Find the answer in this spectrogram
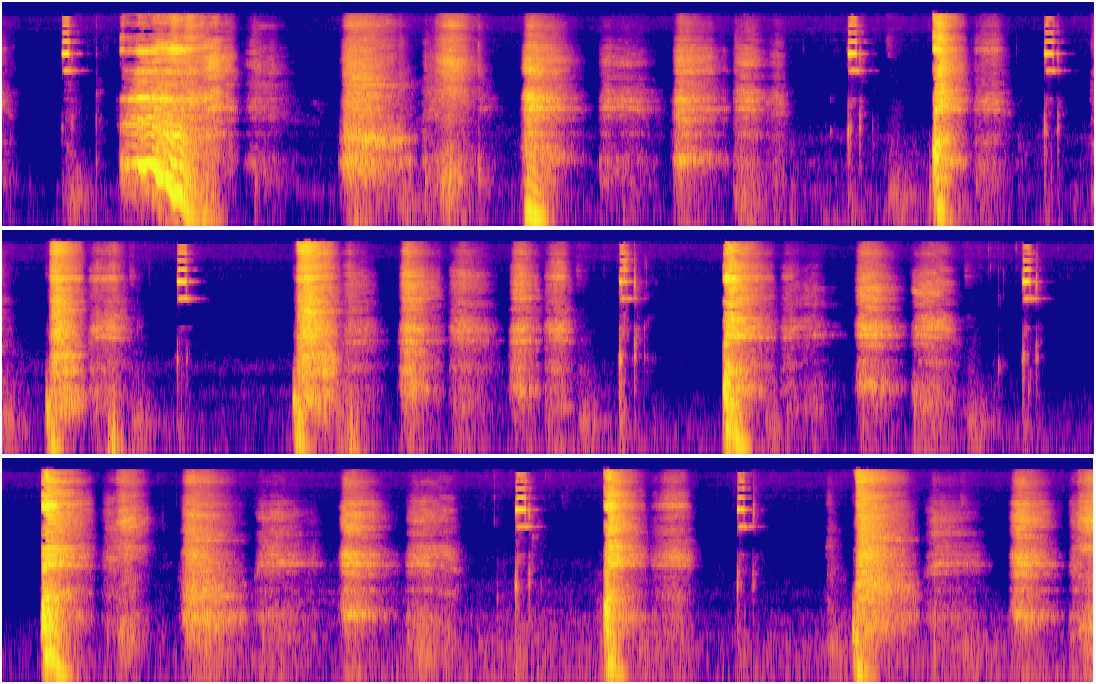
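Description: A man breathing hard through a long set of push-ups: forceful exhalations and gasps come every two to four seconds, some with a voiced sound that drops in pitch.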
